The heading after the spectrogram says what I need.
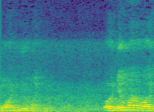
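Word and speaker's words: von Neumann: और ये जो है ना ये अच्छा ये बना जो है वॉन न्यूमन, इसको हम प्रोनाउंस करते हैं वॉन न्यूमन.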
